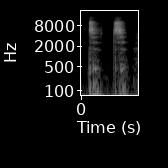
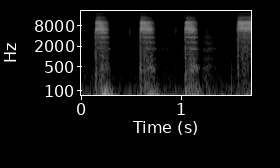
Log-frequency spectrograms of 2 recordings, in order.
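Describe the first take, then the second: First: "T, t, t" short crisp taps. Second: "t, t" held into a hissing S, whispered. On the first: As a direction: tap "T, t, t" quickly and lightly. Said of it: "I'll teach S by adding on a sound to a T". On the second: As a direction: stretch "t, t" into an airy S. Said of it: "you hold on". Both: Shown as a demonstration.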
